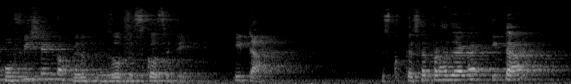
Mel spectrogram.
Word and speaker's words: eta: This proportionality constant is called where ईटा, इसका pronunciation क्या करेंगे, ETA ईटा, ठीक है, is called coefficient of viscosity, is called coefficient of viscosity.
